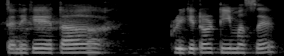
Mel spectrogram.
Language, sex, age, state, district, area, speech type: Assamese, female, 18-30, Assam, Dibrugarh, rural, spontaneous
